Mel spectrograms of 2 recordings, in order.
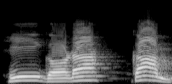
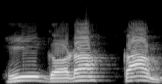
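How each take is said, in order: No difference in how they are said.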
